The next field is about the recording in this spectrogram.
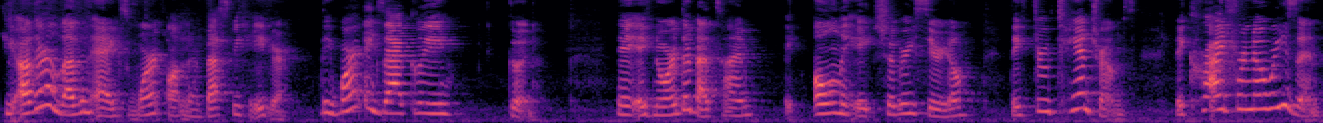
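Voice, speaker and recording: A woman voicing an earnest, anxious-to-please male egg in an expressive children's picture-book read-aloud. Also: on the high side, measured pace. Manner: expressive storybook reading with playful emphasis.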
